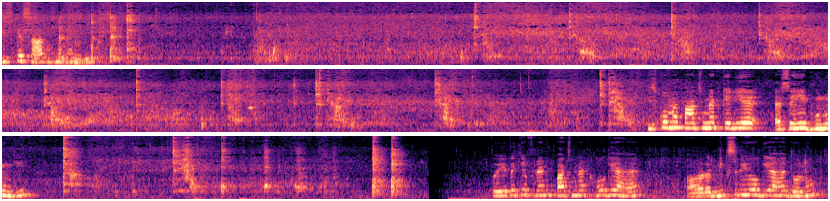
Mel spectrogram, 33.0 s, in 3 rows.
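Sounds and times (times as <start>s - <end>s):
chicken sizzling in oil: 0.0s - 33.0s
metal spatula scraping pan: 6.1s - 6.8s, 8.9s - 11.0s, 11.6s - 17.6s, 18.2s - 19.8s, 22.8s - 27.4s.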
